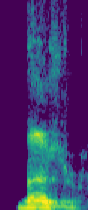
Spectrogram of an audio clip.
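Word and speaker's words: Mizner: the 37, that you started working with Adam Misner. How do you say his name? Mesner, yeah.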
